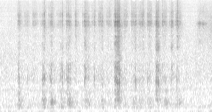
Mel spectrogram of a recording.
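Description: A wooden stylus scratches lines into a black coated scratch-art paper page in an open book. Short, dry rasping strokes come in an uneven series, with a bright, papery hiss above a midrange scrape. Each stroke stops almost at once, with no ring.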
